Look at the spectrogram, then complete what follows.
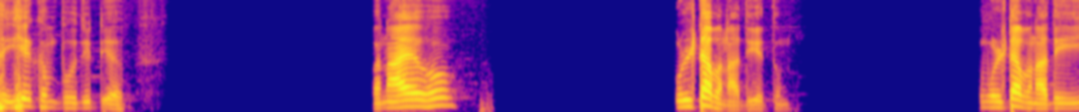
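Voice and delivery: normal talking voice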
